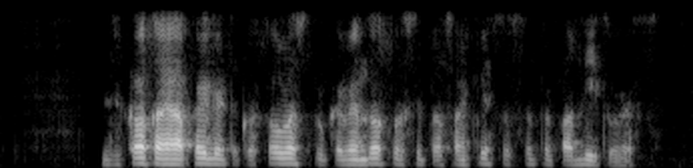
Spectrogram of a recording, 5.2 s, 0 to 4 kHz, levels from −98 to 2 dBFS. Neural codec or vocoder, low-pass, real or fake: codec, 16 kHz, 4.8 kbps, FACodec; 3.6 kHz; fake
